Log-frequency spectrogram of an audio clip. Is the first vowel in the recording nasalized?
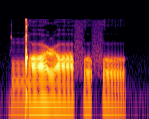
no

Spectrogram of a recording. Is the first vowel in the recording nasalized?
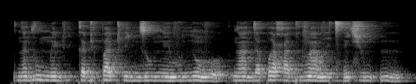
yes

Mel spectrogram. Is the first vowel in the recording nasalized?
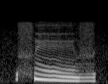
yes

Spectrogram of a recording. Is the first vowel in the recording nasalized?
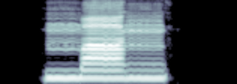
no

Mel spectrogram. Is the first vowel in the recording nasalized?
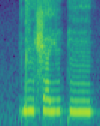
yes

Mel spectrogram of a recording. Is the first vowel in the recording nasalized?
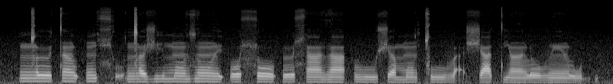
no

